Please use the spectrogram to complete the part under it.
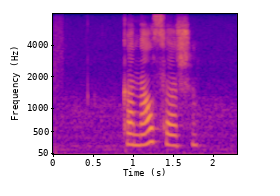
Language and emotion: Russian, neutral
